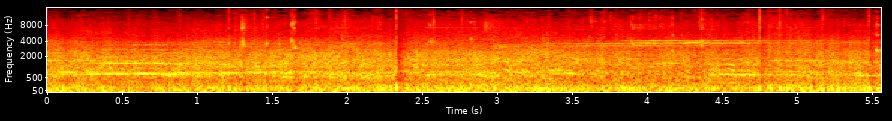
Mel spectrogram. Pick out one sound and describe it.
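A steady din of many games echoes through a large hall.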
